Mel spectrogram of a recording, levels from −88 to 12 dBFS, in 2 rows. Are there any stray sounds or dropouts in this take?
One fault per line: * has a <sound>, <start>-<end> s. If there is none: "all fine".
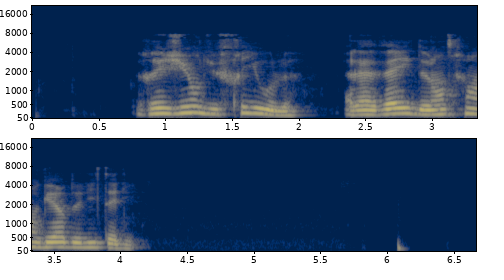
all fine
